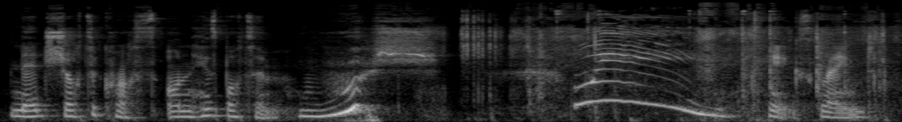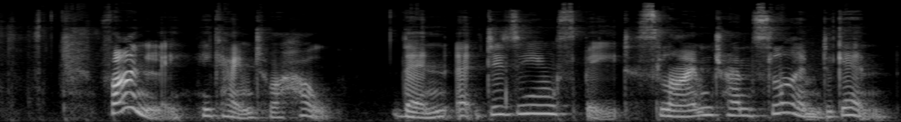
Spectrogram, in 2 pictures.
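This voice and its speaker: A woman reading a children's story aloud like a teacher, with expressive, drawn-out emphasis and acted sound effects. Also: mid-range voice, creaky, a little hiss or hum.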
